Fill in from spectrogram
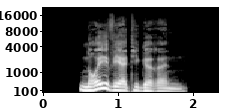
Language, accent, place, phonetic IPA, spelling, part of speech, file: German, Germany, Berlin, [ˈnɔɪ̯ˌveːɐ̯tɪɡəʁən], neuwertigeren, adjective, De-neuwertigeren.ogg
- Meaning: inflection of neuwertig: 1. strong genitive masculine/neuter singular comparative degree 2. weak/mixed genitive/dative all-gender singular comparative degree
